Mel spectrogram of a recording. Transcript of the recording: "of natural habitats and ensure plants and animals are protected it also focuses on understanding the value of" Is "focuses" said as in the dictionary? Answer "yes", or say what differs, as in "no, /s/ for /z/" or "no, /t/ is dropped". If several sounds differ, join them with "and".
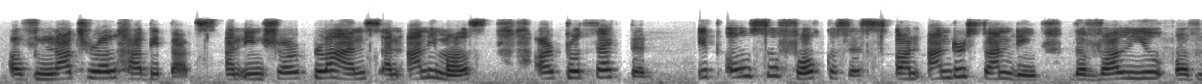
no, /s/ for /z/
